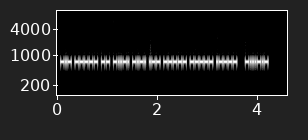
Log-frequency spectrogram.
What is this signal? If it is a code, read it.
Morse code, heard as a keyed tone, about 50 wpm, 700 Hz. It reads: K0M/CW001 <BK>
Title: SOTA QSO Practice 50wpm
